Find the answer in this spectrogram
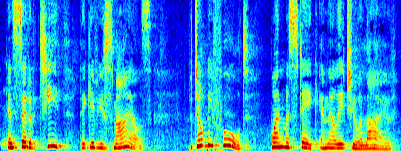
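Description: A woman playing a pragmatic, wry, no-nonsense office manager in a live radio drama, deadpan and instructive. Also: medium pitch, moderate pace, a little hiss or hum, close to an everyday voice. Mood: stern warning. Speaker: actor.

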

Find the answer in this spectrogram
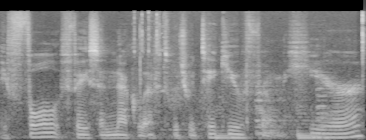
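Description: Cosmetic surgeon in a series: persuasive, deliberate delivery, very slow pace, music bed. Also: male voice, low-pitched, creaky, full character voice. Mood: smooth, assured. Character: smooth, assured cosmetic surgeon making a consultation pitch. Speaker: actor in a TV series clip. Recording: TV drama clip with music underneath.

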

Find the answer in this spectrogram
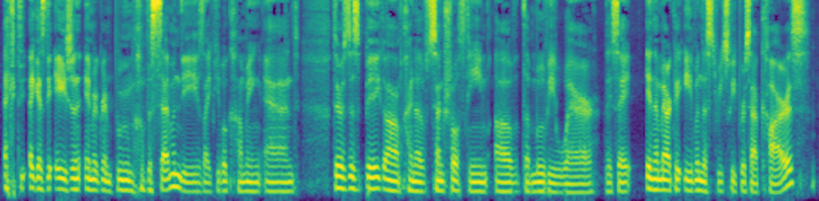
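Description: A man's voice: lowish voice, fairly even intonation, normal speed, darkish tone, no room sound. Casual man saying "like" a lot, dry sound. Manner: casual, heavy use of "like". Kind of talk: casual conversation.

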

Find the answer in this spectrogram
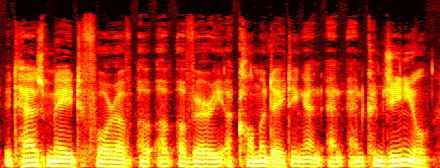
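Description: A man's voice: on the low side, steady tone, normal speed, dark tone. A middle-aged man with a Dutch accent, a professor talking reflectively in an interview, hesitant with many fillers and restarts and wry chuckles. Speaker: legal philosophy professor.

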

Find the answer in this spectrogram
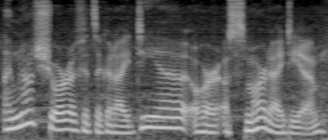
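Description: An actor playing an earnest, anxious, conscientious man in an audio drama, speaking haltingly and trailing off. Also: mid-range voice, very animated, slight background noise, close to an everyday voice. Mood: troubled, earnest. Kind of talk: naturalistic audio drama acting.

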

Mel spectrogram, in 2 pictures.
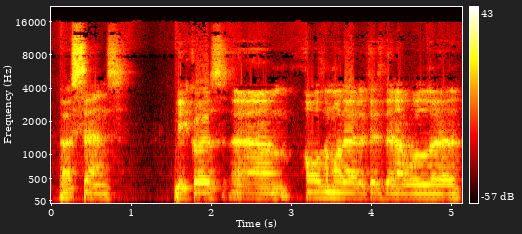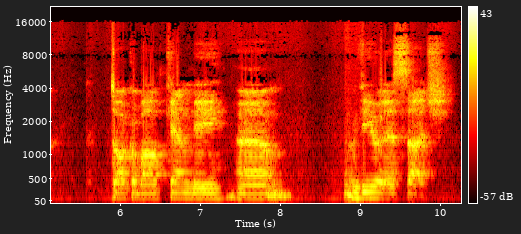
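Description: A man from Romania, a podcast guest speaking slowly with frequent ums and uhs. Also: lowish voice, a bit bright. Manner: measured and slow, many ums and uhs. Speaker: guest, alternative medicine practitioner. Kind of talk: podcast interview. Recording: echoey room, distant mic.

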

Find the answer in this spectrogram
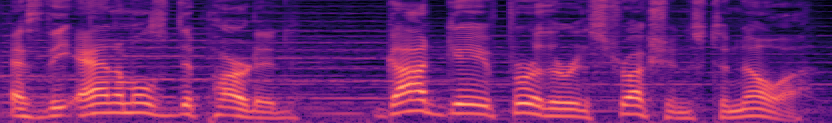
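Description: A man's voice: on the high side, sing-song, normal speed, a little mellow, faint music behind. A man hosting and narrating a scripted story for a family audiobook show. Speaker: host and narrator.

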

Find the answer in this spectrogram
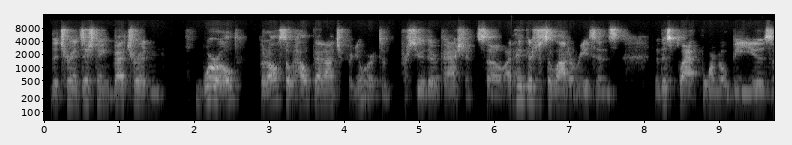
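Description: A man's voice: fairly high pitch, low-quality recording. A man recording the earnest, slightly sheepish introduction to his podcast's first episode. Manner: earnest, sheepish, trailing off quieter. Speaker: podcast host.

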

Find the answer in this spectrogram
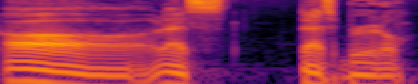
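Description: A young man with a very low voice in casual, laid-back chat among friends, laughing often. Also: animated, slow pace, creaky, no echo, clean studio sound. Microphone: studio mic.

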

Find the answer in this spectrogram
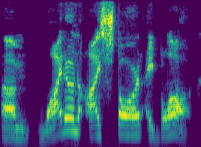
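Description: A man's voice: fairly high pitch, sing-song, slow, dry recording. A middle-aged man, an Afrikaans speaker, talking casually in an interview, rambling with many fillers and restarts. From South Africa. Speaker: podcast host as interview guest.

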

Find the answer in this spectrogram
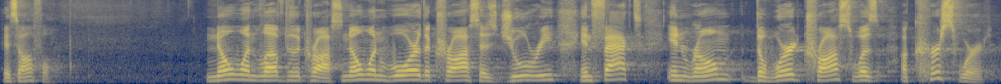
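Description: A man's voice: fairly high pitch, slow pace. A man preaching a sermon to students in a conversational, earnest way, often putting rhetorical questions to his listeners. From Zambia and Kenya. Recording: long hall reverb.

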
